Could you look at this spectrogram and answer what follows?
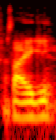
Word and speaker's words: Feige: I always say his name wrong. Is it Feige? Feige. I think it's Feige, right? It's Feige, yeah.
